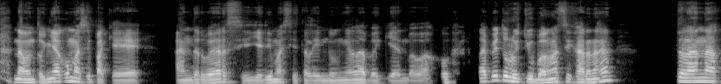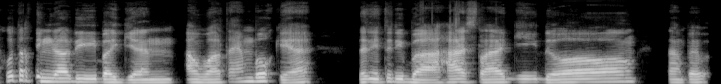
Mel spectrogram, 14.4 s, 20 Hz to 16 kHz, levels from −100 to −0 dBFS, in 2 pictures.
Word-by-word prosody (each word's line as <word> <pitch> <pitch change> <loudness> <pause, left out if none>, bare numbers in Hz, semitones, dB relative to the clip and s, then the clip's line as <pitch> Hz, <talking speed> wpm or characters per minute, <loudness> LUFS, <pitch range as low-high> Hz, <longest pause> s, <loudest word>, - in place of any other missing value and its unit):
Nah, 125 - +5
untungnya 120 +5 +1
aku 165 - -2
masih 135 -5 0
pakai 100 -1 -3 0.3
underwear 110 +5 -1
sih, 105 -5 -11
jadi 105 +2 -3
masih 105 -2 -5
terlindungi 100 +1 -6
lah 110 +1 0
bagian 95 -1 -9
bawah 90 0 -8
aku. 120 - -8 0.3
Tapi 150 +7 0
itu 190 - +6
lucu 145 -6 +2
banget 115 +4 +3
sih, - - -10
karena 120 +1 +3
kan - - -6 0.7
celanaku 160 +1 +3
tertinggal 155 -7 +2
di 135 -2 +2
bagian 115 -1 +1
awal 120 0 +1
tembok 155 +5 -1
ya 115 +4 -1 0.5
dan 125 +1 0
itu 125 +3 -1
dibahas 125 0 +2
lagi 125 +2 0
dong, 135 +5 +2 0.2
sampai 120 +1 -3
120 Hz, 140 wpm, -24 LUFS, 110-140 Hz, 0.7 s, itu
